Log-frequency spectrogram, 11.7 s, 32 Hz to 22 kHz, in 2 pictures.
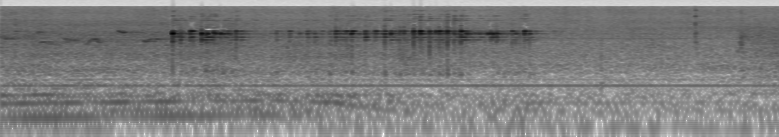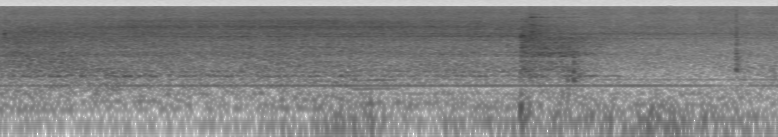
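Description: Narrow-gauge steam locomotive 99 1782-4 standing at the platform, giving a steady hum with hissing steam. There is low rumbling and some light clinking in the first few seconds, and a single knock near the end.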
